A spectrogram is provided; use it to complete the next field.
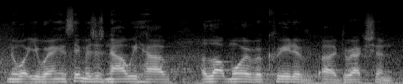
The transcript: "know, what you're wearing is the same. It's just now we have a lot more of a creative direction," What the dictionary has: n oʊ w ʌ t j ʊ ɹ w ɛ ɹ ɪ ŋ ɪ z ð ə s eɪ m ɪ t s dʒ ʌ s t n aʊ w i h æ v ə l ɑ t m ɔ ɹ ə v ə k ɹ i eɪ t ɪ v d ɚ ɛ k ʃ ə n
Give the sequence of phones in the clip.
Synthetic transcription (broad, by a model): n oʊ w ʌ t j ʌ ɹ w ɛ ɹ ɪ ŋ ð ə s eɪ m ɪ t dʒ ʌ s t n aʊ w i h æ v ə l ɑ t m ɔ ɹ ə v ə k ɹ i eɪ t ɪ v d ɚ ɛ k ʃ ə n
